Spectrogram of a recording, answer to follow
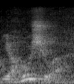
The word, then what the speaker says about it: Yahoshua: Joshua I mean Hebrew the name Joshua is pronounced yeah yahushua says same as Jesus his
